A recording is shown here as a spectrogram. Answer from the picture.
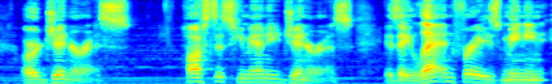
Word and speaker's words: Hostis Humani Generis: The server tag for the Deku server is Hostis Humani Genere, or Generis. Hostis Humani Generis is a Latin phrase meaning enemy of mankind or enemy of the human race.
